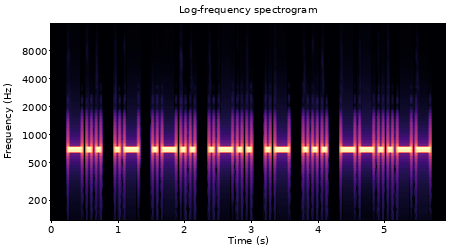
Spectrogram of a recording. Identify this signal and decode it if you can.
Morse code, heard as a keyed tone, about 17 wpm, 700 Hz. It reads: DALLAS,
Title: Common QSO Phrases Encore 17wpm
